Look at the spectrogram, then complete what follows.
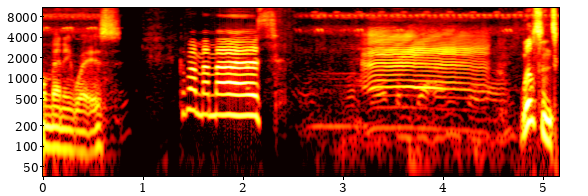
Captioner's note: sheep bleating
